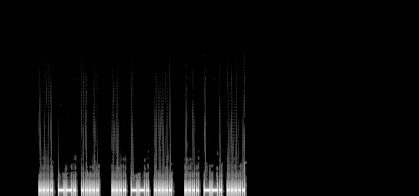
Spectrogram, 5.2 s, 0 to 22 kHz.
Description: Morse code, heard as a keyed tone, about 50 wpm, 700 Hz. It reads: HG5 HG5 HG5
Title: Callsign Prefixes for Top 25 DXCC - Repeated 3x - 50wpm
